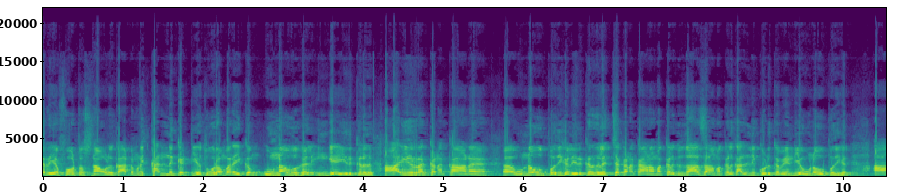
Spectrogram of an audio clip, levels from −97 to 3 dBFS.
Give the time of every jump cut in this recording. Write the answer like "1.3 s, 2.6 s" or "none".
1.2 s, 4.1 s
